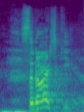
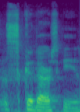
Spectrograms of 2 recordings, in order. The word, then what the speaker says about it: Zdarsky: Chip Zdarsky. – And I think it was Skidarsky is what I heard.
